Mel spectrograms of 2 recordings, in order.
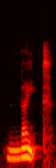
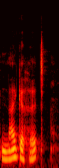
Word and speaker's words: night: And I don't say Nigahut, I say night. That's G-H is silent.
